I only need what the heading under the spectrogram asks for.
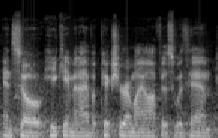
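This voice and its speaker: A man's voice: lowish voice, flat delivery, crowd noise. A man, a restaurant owner and chef, chatting as a guest in a casual conversation, enthusiastic and restarting his sentences often. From grew up in snowy region. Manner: enthusiastic, talks in quick bursts with restarts.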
